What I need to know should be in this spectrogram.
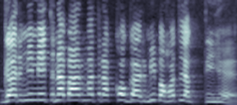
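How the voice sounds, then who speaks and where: A woman's voice: very high-pitched, moderate pace, heavy background noise. A woman with an Awadhi accent playing a pampered, newly married young daughter who shows off and whines in a comedy sketch. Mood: boastful. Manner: showing off, whiny.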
